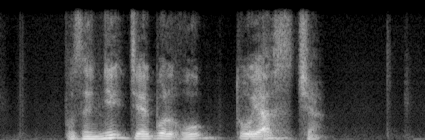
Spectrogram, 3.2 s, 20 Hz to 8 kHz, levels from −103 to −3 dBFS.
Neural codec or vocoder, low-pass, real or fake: codec, 16 kHz in and 24 kHz out, 0.4 kbps, LongCat-Audio-Codec, fine tuned four codebook decoder; 7.2 kHz; fake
